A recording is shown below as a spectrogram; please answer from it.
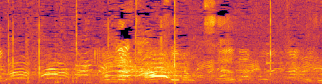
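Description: Several voices shouting and calling out from the sideline, overlapping one another, loudest about two seconds in.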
